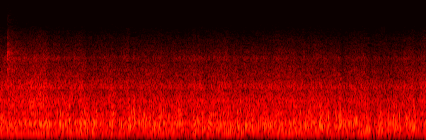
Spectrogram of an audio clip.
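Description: Airfield crash rescue fire truck's engine running steadily with a low hum, mixed with wind on the microphone.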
